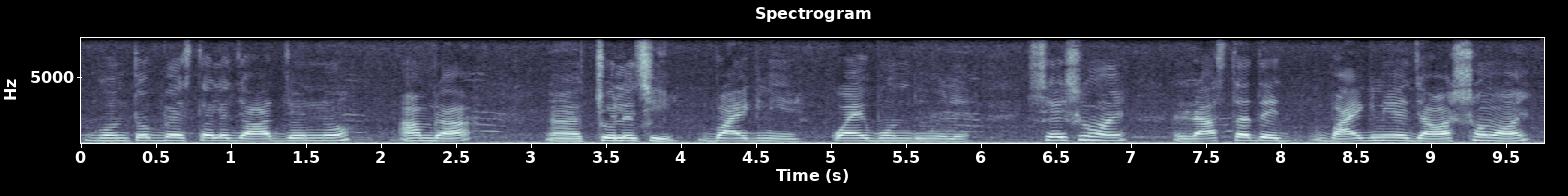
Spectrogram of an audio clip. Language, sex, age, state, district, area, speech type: Bengali, male, 18-30, West Bengal, Dakshin Dinajpur, urban, spontaneous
